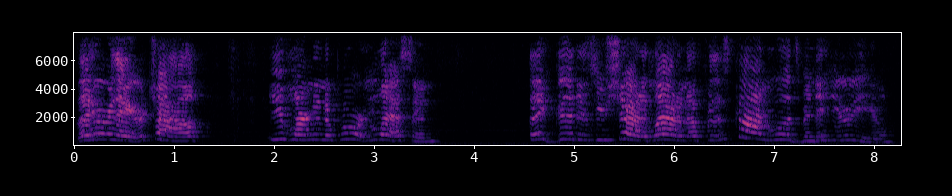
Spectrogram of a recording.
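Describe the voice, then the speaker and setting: A woman's voice: extremely high pitch, expressive, unhurried, sharp tone, voice pushed up, full character voice. A woman voicing a kindly, fretful old grandmother in a puppet show. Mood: comforting. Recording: echoey room, distant from mic.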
